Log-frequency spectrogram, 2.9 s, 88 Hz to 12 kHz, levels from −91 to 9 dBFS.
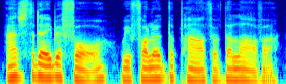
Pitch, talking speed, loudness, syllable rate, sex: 115 Hz, 230 wpm, -16 LUFS, 6.0 syllables/s, male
